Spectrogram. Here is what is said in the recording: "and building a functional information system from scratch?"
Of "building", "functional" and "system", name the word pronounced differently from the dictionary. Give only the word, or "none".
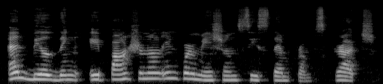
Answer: functional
